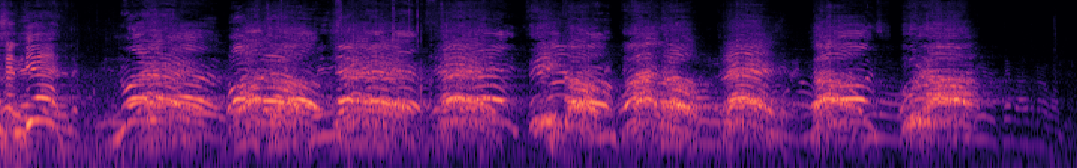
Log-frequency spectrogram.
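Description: A young man raps rhythmically and forcefully, close by.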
